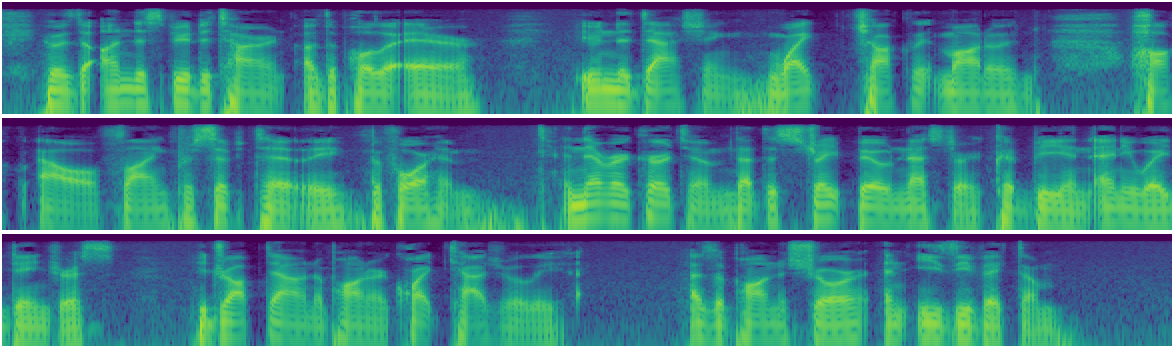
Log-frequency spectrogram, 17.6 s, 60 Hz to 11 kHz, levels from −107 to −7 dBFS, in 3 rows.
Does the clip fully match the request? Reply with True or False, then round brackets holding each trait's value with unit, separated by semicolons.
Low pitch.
True (80 Hz)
